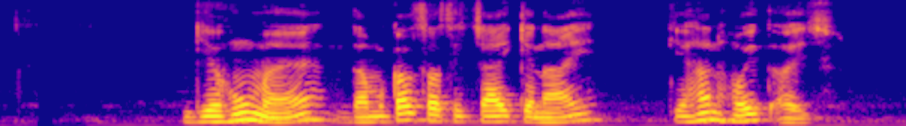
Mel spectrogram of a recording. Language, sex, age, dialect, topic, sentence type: Maithili, male, 25-30, Southern/Standard, agriculture, question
